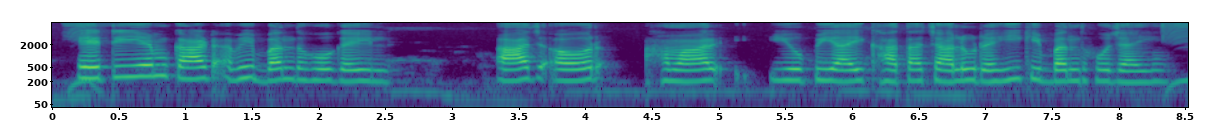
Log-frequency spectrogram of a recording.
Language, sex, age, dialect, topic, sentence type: Bhojpuri, female, 25-30, Southern / Standard, banking, question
